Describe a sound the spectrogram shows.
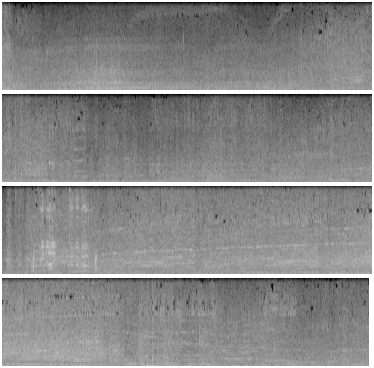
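Other racing cars' engines whine close by.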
